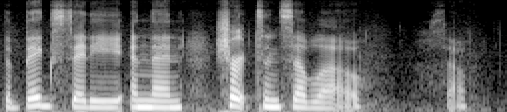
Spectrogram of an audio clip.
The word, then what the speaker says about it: Schertz: It's called Schertz.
